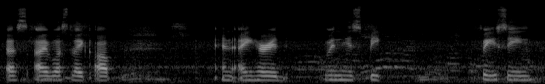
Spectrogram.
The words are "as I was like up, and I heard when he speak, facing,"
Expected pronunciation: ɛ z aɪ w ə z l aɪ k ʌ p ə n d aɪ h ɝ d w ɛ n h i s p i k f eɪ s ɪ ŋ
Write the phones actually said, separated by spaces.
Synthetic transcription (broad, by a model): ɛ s aɪ w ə s l aɪ k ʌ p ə n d aɪ h ɝ d w ɛ n h i s p i k f eɪ s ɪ ŋ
